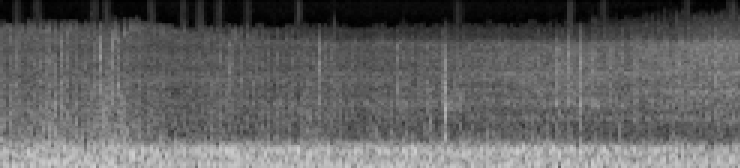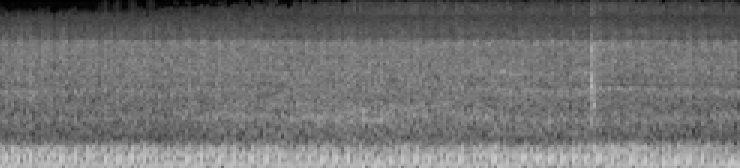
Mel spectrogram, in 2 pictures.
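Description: A motorcycle engine idles low as it slows to a stop.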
